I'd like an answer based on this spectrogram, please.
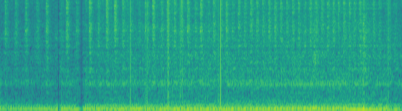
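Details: Van engine just started after a long crank, mic windscreen off. A lumpy, uneven idle with irregular low thumps and stumbles: rough idle. Oil is low; cause not confirmed.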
